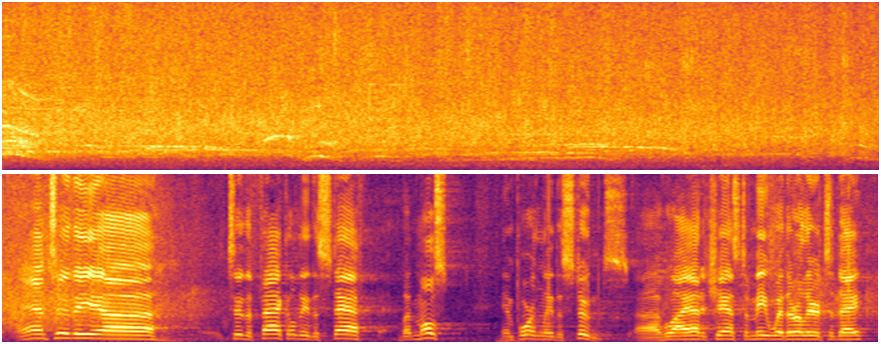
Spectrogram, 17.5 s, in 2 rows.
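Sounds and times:
round of applause: 0.0s - 11.0s, 16.4s - 17.5s
speech: 9.0s - 17.5s.

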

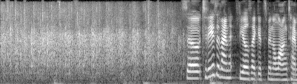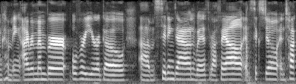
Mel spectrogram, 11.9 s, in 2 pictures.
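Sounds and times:
audience applause: 0.0s - 3.7s
speech: 3.7s - 11.8s.

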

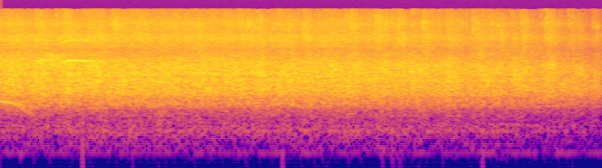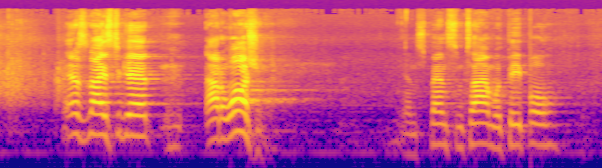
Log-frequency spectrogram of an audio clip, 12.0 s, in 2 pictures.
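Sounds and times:
audience applause: 0.0s - 6.6s
speech: 6.7s - 8.8s, 10.1s - 11.7s.

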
